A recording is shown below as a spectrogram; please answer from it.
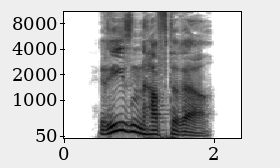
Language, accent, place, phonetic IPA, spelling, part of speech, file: German, Germany, Berlin, [ˈʁiːzn̩haftəʁɐ], riesenhafterer, adjective, De-riesenhafterer.ogg
- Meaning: inflection of riesenhaft: 1. strong/mixed nominative masculine singular comparative degree 2. strong genitive/dative feminine singular comparative degree 3. strong genitive plural comparative degree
